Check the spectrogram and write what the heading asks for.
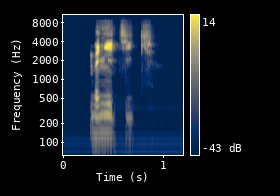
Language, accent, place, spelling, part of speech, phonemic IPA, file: French, France, Lyon, magnétiques, adjective, /ma.ɲe.tik/, LL-Q150 (fra)-magnétiques.wav
- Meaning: plural of magnétique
